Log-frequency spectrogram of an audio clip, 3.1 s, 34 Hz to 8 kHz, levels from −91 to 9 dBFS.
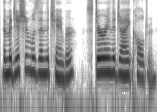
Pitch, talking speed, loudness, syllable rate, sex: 215 Hz, 190 wpm, -17 LUFS, 5.3 syllables/s, female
